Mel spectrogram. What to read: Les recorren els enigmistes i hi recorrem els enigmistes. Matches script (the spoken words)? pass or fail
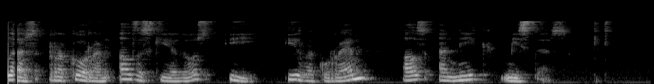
fail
